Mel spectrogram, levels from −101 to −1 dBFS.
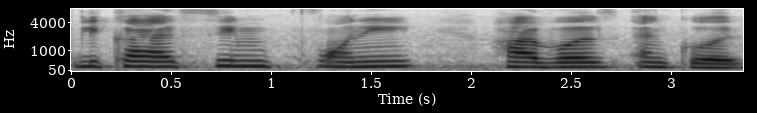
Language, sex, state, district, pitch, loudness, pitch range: Hindi, female, Punjab, Pathankot, 230 Hz, -16 LUFS, 220-245 Hz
